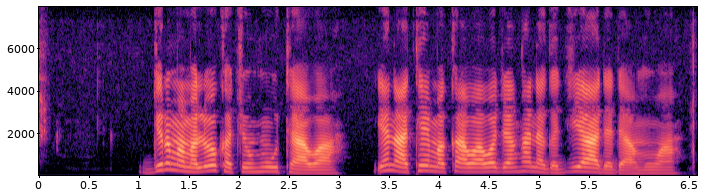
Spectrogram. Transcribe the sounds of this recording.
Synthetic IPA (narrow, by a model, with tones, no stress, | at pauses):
ɡʲɪ˦rma˨ma˨loː˦kɐ˨t͡ʃɪ˦ŋɦuː˦taː˨waː˦ | jʔɐ˦naː˨ta˦jmɐ˨kaː˦˨waː˦wɐ˦d͡ʒɛ˦ŋɦa˦na˨ɡa˨d͡ʒɪ˦jaː˨da˨daː˨mʊ˦waː˦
